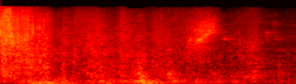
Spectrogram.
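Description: Foil trading-card pack wrappers rustling and crinkling as they are handled, dying away.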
